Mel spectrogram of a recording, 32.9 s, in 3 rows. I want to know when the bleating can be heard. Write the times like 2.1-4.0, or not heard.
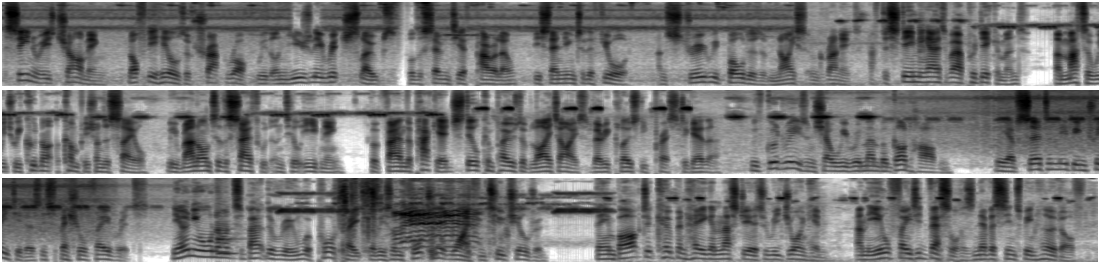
25.2-27.1.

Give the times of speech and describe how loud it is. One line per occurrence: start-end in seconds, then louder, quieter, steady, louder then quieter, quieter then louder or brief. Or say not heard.
0.0-32.8 steady.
